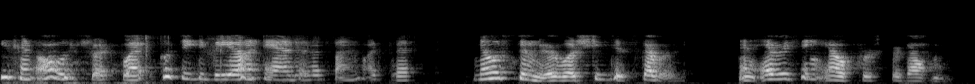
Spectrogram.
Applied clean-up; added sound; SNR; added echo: neural mask model DeepFilterNet 3.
